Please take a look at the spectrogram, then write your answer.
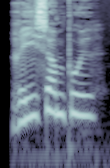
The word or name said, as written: RIGSOMBUD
